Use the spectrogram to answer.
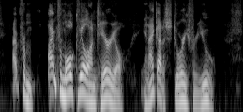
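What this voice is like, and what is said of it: Poor put-on Canadian accent. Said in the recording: “how terrible my Canadian accent is”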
